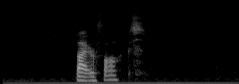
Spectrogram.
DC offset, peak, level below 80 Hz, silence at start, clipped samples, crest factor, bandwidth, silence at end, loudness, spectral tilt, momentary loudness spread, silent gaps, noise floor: under 0.1%; -14 dBFS; -56 dBFS; 0.5 s; under 0.1%; 26 dB; 16.5 kHz; 0.2 s; -35 LUFS; -4 dB/octave; 25 LU; none; -57 dBFS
